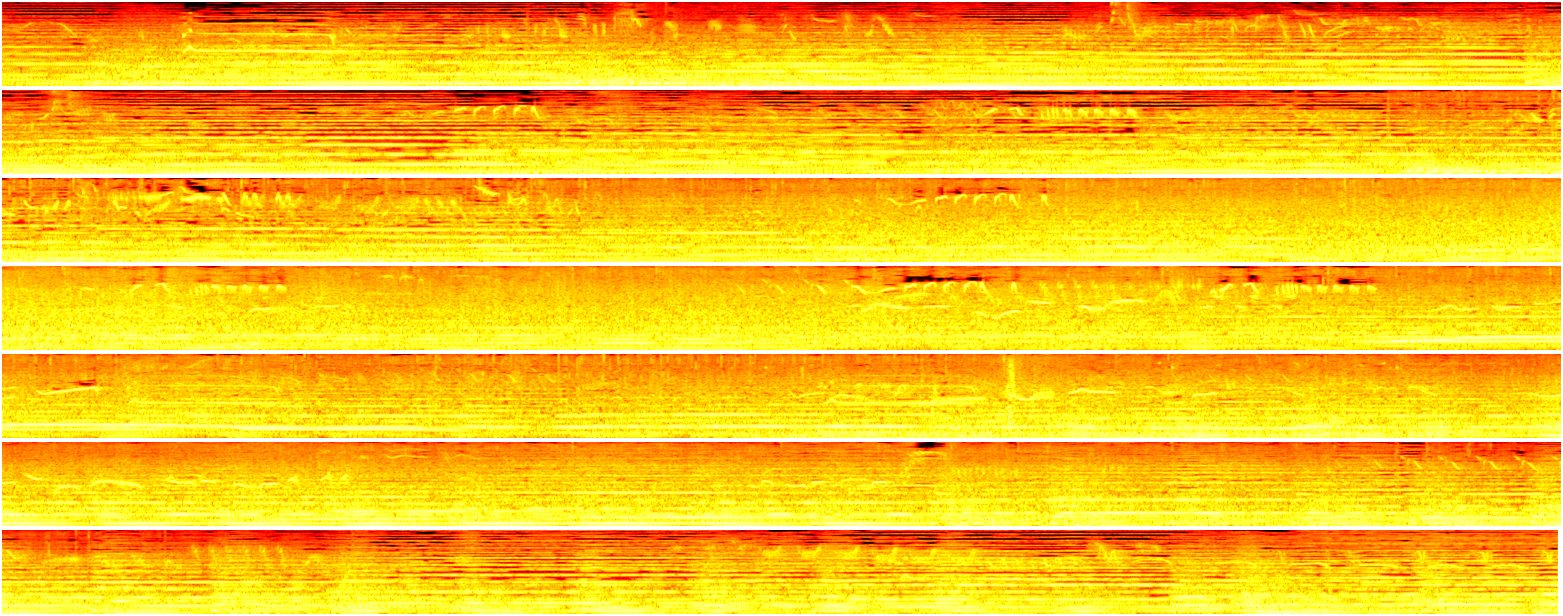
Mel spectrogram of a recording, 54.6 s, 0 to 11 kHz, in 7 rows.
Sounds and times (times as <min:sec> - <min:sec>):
Music: 0:00.0 - 0:54.5.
